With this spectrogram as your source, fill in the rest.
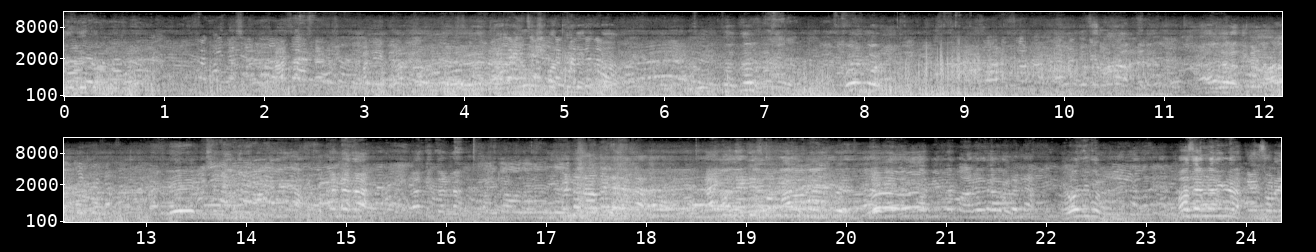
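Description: A dense crowd at a Mahashivratri festival, many voices chattering and overlapping into a constant loud babble with footsteps and movement throughout, close and continuous, with nearby speakers talking over it.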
